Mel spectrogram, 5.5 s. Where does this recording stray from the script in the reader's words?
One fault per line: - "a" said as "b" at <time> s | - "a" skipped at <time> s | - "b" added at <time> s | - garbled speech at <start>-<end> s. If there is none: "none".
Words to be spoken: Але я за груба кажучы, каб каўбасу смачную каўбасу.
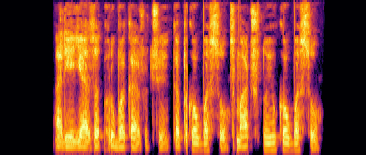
none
